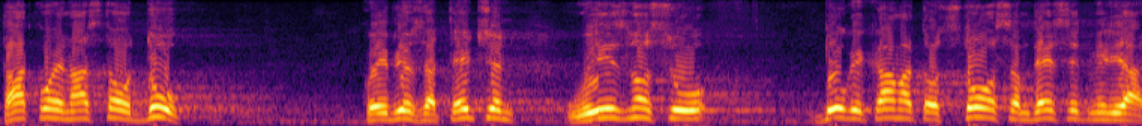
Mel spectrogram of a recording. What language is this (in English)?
Serbian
